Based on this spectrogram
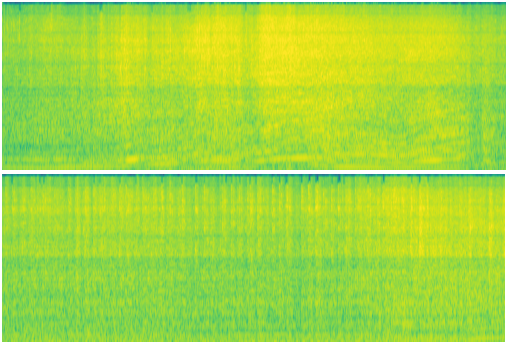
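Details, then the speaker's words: Southeast Gassers Association race car, freshly assembled and pre-run engine, track test passes: loud engine climbs hard through the revs in rising sweeps, lifts off, pulls again cleanly; strong, even, healthy; normal acceleration. "i will try to finish this video up hopefully with a few snippets of some of the testing if everything goes well and let everybody hear what the motor sounds like actually making some passes"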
